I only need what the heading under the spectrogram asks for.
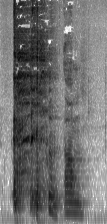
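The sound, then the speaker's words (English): Throat clearing and coughing: a couple of rough, loud coughing bursts in quick succession, then a shorter voiced throat-clearing sound, with no talk around them. “excuse me, I've got something in my throat.”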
